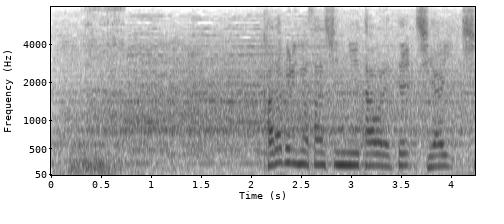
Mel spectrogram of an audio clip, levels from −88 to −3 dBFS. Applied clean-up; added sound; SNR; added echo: none; Screech; 19 dB; reverberation time 0.7 s.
